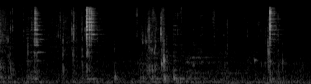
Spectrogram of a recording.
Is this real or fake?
real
